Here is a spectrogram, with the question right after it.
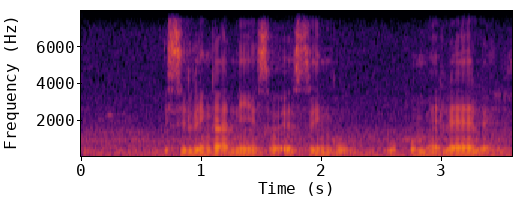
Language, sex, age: Zulu, male, 20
